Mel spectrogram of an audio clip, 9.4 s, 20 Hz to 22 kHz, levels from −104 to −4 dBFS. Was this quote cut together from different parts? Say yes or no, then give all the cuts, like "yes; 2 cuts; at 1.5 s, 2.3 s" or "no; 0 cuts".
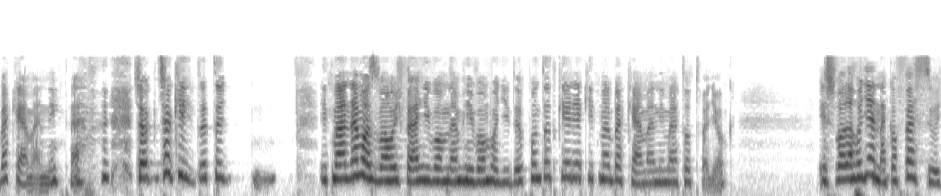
no; 0 cuts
